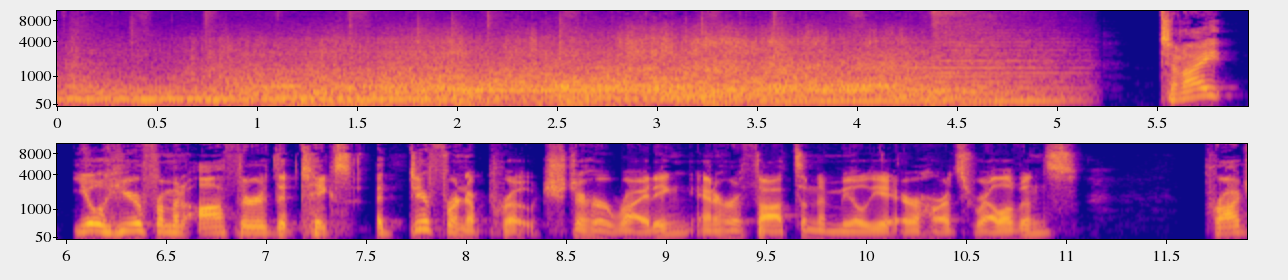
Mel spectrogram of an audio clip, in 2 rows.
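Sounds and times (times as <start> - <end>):
Lockheed Electra propeller airplane taking off from a runway: 0.0 - 5.2
speech: 5.6 - 11.9.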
